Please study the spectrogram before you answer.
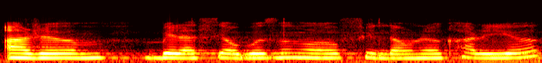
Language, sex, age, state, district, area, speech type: Bodo, female, 18-30, Assam, Baksa, rural, spontaneous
